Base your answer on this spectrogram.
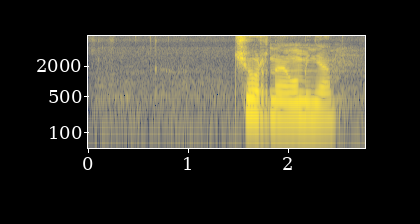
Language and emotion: Russian, neutral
